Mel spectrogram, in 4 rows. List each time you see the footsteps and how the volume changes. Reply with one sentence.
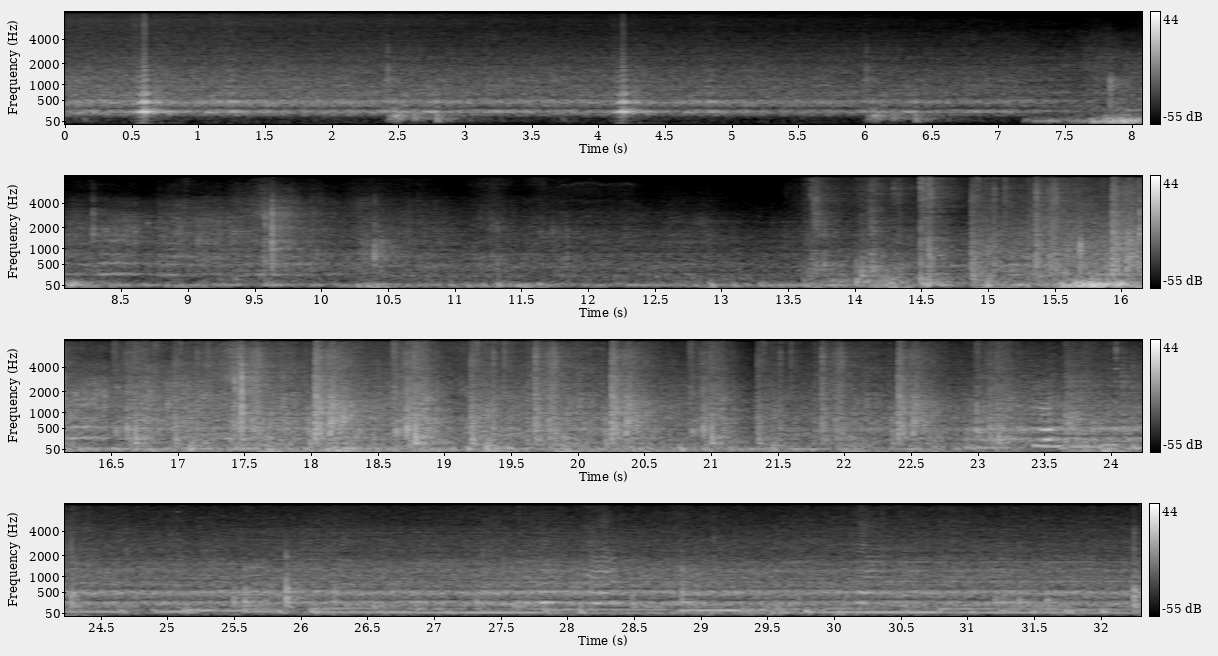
The footsteps can be heard from 13.6 to 24.3 s, getting louder then quieter.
